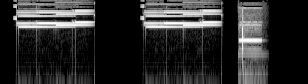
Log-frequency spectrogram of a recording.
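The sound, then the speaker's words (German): Telephone ringing with an incoming call: two long, bright electronic trilling rings separated by a short pause, then a brief, different louder tone. No voices. “Die Gedanken des Kommissars kreisen um die Details des Falls, als Helgas Anruf ihn aus den Gedanken reißt.”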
